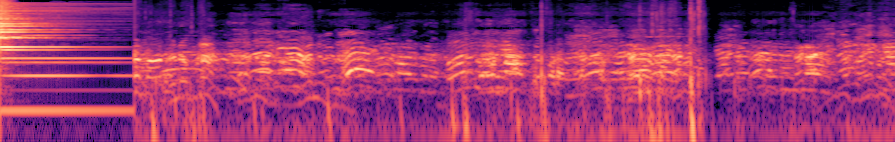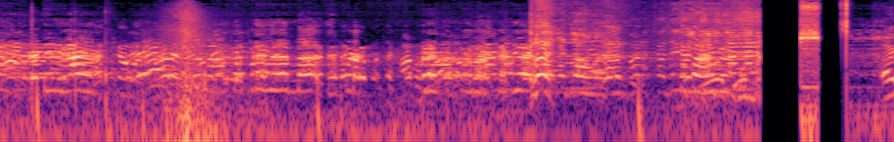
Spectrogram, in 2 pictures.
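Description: Several men shout and argue loudly, close by.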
